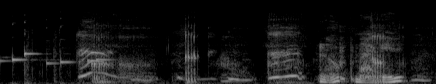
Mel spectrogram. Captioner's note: snoring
